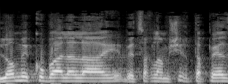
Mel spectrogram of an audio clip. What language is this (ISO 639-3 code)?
heb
